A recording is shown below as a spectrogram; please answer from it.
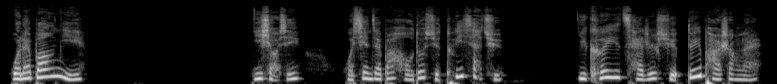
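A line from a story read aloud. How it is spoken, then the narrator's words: Shouting. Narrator (Chinese): 拉尔斯喊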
